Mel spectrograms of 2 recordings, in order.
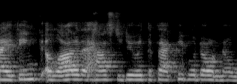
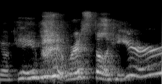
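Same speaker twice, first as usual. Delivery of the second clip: laughing; 6 semitones higher than usual. Retold or imitated. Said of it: "And I'm like".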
